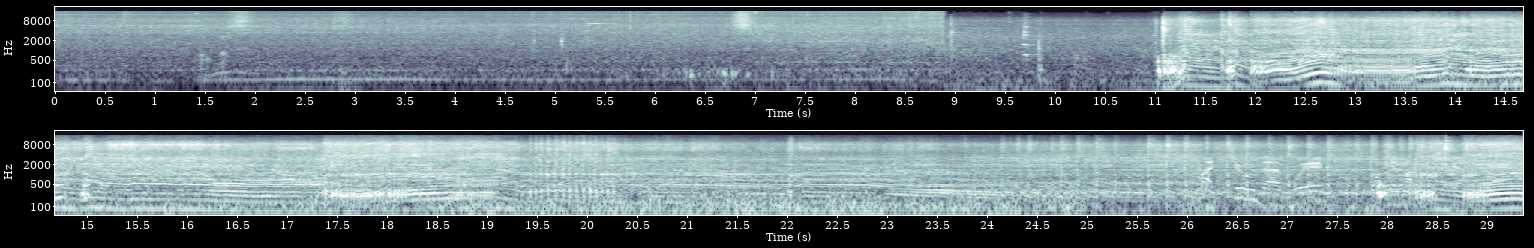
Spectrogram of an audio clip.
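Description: A bicycle rolls along a pavement and street.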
